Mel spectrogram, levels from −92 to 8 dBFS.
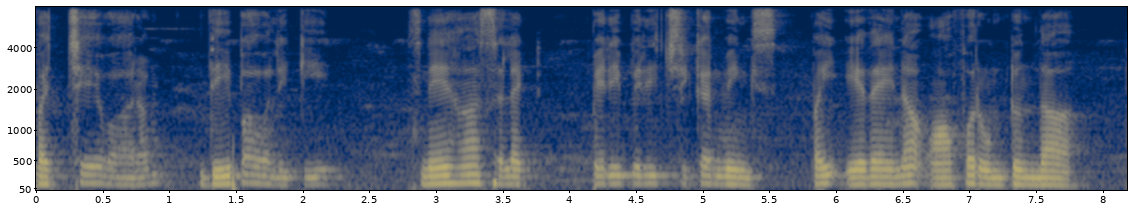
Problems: none marked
